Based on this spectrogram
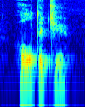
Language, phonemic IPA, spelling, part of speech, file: Dutch, /ˈɦɔl.tə.tjə/, holtetje, noun, Nl-holtetje.ogg
- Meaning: diminutive of holte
